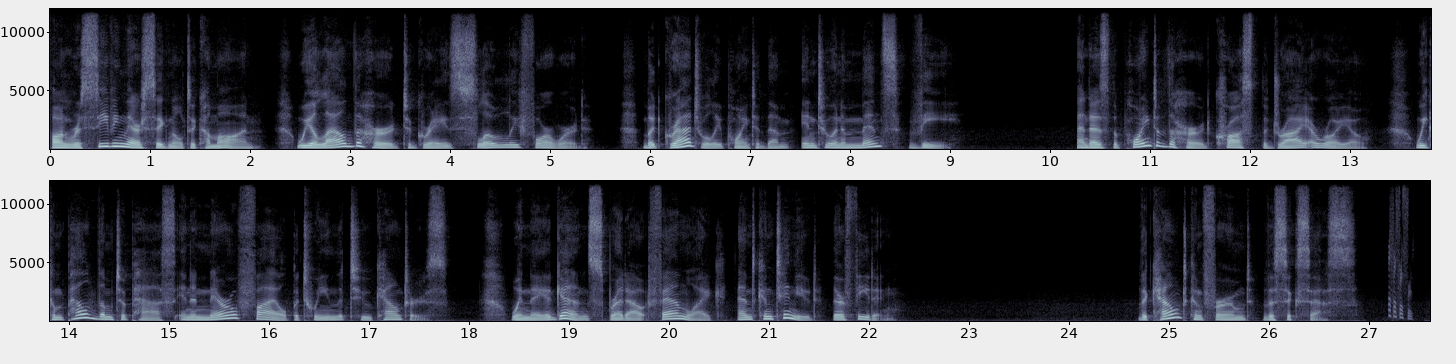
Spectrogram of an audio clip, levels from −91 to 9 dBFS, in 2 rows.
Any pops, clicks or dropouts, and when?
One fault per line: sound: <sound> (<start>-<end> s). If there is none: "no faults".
sound: chirp (27.2-27.5 s)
